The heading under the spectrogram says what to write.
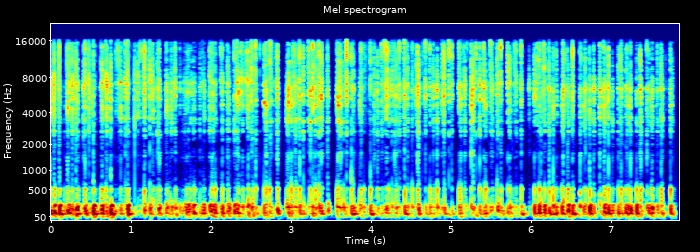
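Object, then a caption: Metal mesh microphone grille. Both hands use long nails and fingertips to quickly scratch and tap the domed, hollow woven metal mesh grille of a large silver condenser microphone. The result is a dense, continuous stream of rapid scratches and taps that sound boomy and low-heavy, with short dry clicks and almost no high end. It runs steadily for about eight seconds, with a brief dip partway through.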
